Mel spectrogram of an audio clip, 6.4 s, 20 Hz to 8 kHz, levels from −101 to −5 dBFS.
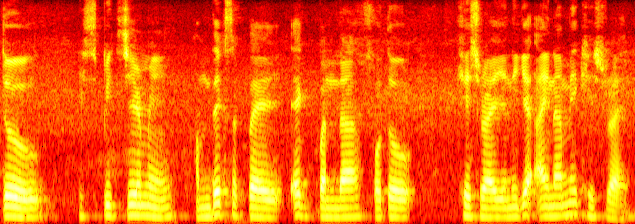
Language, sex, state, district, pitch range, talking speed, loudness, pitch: Hindi, male, Meghalaya, West Garo Hills, 120-135 Hz, 200 wpm, -17 LUFS, 125 Hz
